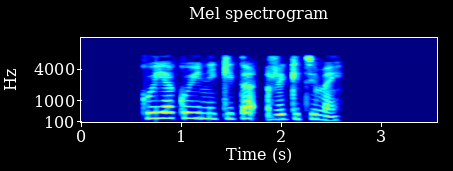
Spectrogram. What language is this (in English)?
Yanahuanca Pasco Quechua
